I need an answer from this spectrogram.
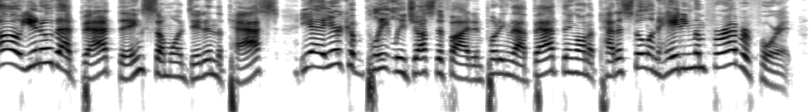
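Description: A man's voice: high voice, big pitch swings, brisk, few pauses, fairly bright tone, dry recording, studio quality. Sarcastic young man ranting in a review. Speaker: video critic host.

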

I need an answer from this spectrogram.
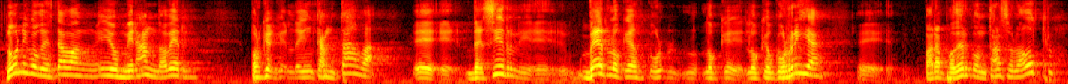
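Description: A middle-aged man from the Caribbean with a Caribbean Spanish accent, preaching a sermon in a loud, animated way that swings between booming and hushed. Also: moderate pace.

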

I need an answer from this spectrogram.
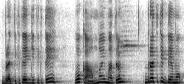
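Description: A woman voicing a rough male hired thug who reports bluntly. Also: high-pitched, expressive, brisk.

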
